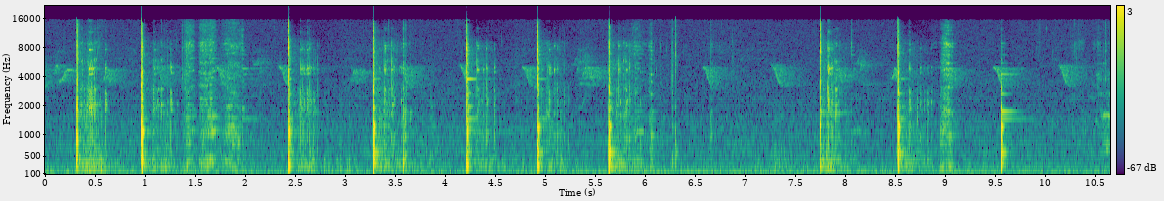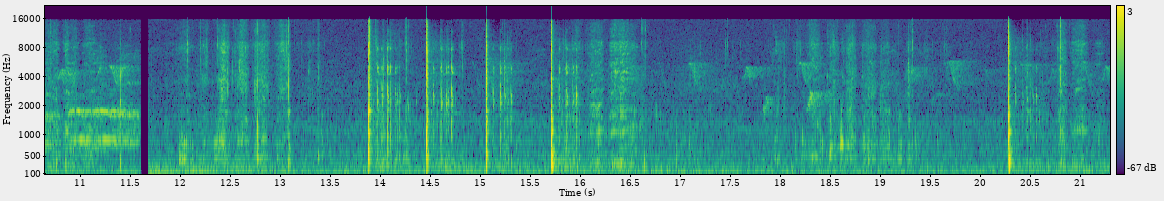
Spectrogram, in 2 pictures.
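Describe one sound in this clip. A cleaver chops through bone on a wooden board with sharp knocks.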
